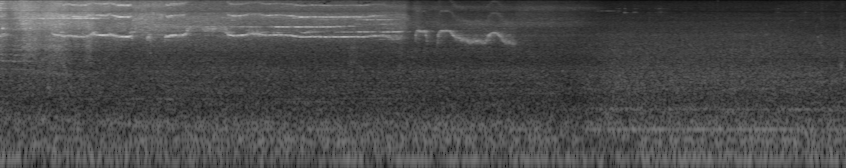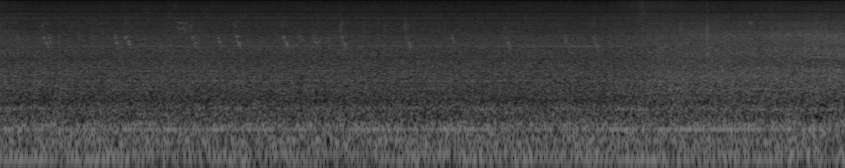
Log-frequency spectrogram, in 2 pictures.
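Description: NJ Transit multilevel coach train braking into the station: the wheels and brakes give high, wavering squeals for the first several seconds over a low rumble. The squeals fade about eight seconds in, leaving a steady low hum from the standing train.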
